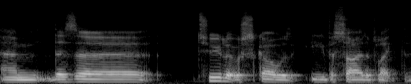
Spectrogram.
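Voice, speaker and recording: A man's medium-pitched voice in a dark, mellow tone, with a British accent. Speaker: art YouTuber. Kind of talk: casual chat. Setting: home room. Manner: rambling, hesitant.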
